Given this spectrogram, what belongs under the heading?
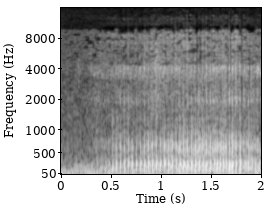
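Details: Sleeping dog: low, rapid, rumbling fluttering on the breath, growing louder over two seconds; snoring.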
